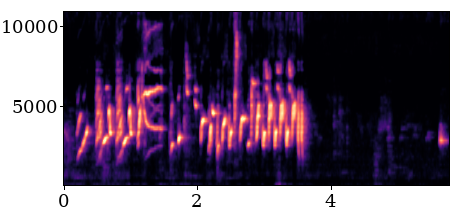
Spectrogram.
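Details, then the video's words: Quick tumbling goldfinch twitter of jumbled chirps and short slurred notes for about three and a half seconds, followed by near silence and one last thin note; recorded to prompt males to sing and tutor young birds. "Singing the goldfinch is amazing song"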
